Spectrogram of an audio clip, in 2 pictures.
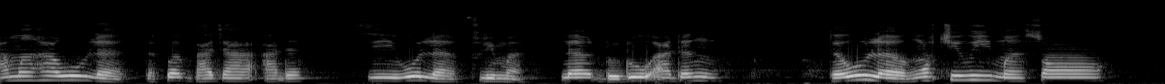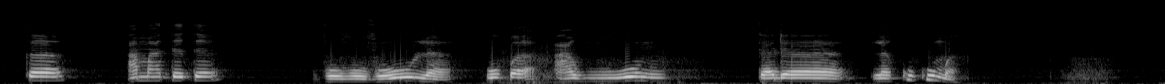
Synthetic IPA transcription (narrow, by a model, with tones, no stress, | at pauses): a˨mə˨ɦa˦wo˦lə˨t̪ə˨ɸə˦ɡ͡ba˨d͡ʒa˦a˨ɖə˨ | si˨wo˦lə˨fli˨mə̃˨ | lə˦ɖo˨ɖo˦a˨ɖə˦ŋũ˦ | t̪ə˨wo˦lə˨ŋɔ̃˦t͡ʃi˦wi˦mə̃˨sɔ̃˦ | kə˦ | a˨mã˨d̪ə˦d̪ə˦ | vo˨vo˨vo˨wo˦lə˨ | wo˦ɸə˦a˨wu˨wo˦nũ˦ | t̪ə˨ɖə˦ | lə˨ku˦ku˦mə̃˨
